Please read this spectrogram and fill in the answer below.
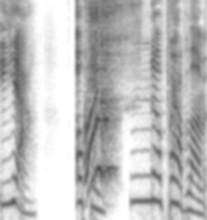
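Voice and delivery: very high, polite phone voice. Teasing someone about how she answers a phone call, imitating her phone voice. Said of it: "then she'll get a phone call".

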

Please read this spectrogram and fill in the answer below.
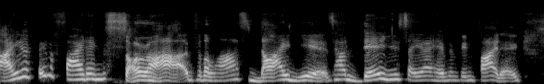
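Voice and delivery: stung, affronted, offended, indignant tone. Retelling own reply after feeling offended: retelling own offended reply. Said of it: "I was a little bit offended".

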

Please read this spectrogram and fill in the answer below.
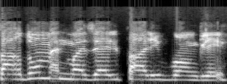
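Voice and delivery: mademoiselle in authentic native French, fluent and smooth. Showing how to address a woman in french, in native french pronunciation. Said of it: "you say".

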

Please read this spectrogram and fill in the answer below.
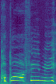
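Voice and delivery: put-on very high, little British boy voice and accent. Voicing the dog as a British boy, put-on British boy's accent. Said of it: "it's become like a British boy".

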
